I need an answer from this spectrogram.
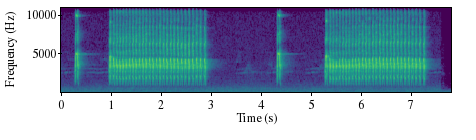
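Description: Hairy woodpecker calls: two sharp, high single notes, each followed about a second later by a rapid, even rattle of many quick notes lasting around two seconds, over faint background noise.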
